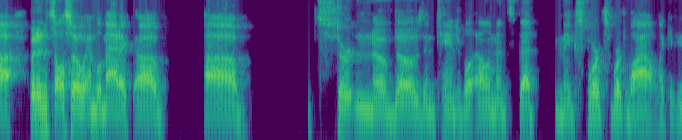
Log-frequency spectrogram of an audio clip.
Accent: California, United States; Man, well, I was born and raised in the East Bay.

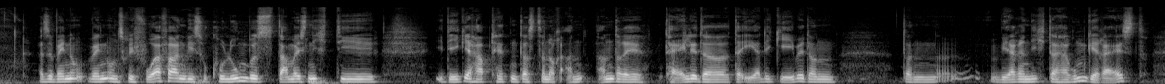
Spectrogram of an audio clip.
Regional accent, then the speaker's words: Austria; Also wir wissen, dass wir als Österreicher so zwischen 80 und 84 Jahre alt wären, statistisch.

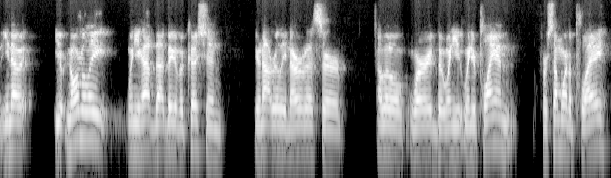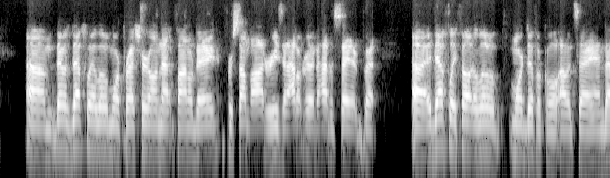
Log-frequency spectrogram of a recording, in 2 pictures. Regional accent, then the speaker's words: South Carolina, United States; also born or lived in Georgia, United States; I'm from South Carolina, Georgia area, so it'll be just kind of a quick drive over.

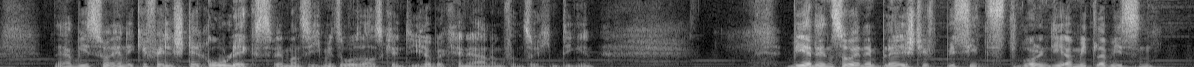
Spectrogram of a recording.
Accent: Austria; In Österreich sagt man ja einfach Meter oder Zentimeter dazu. Und dort am Land, wo ich herkomme

